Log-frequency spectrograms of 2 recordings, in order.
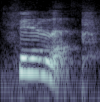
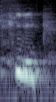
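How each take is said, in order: First: The name is pronounced the English way. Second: The name is pronounced the French way. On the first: "c'est pas avec un E. ... On va le prononcer comme ça" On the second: "Nous, euh, c'est limite Philippe"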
